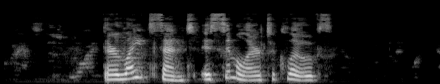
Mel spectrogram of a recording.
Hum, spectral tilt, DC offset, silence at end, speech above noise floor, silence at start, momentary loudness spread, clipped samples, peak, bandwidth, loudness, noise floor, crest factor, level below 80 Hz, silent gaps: none; -4 dB/octave; under 0.1%; 1.1 s; 50 dB; 0.8 s; 9 LU; under 0.1%; -2 dBFS; 11.5 kHz; -16 LUFS; -67 dBFS; 16 dB; -66 dBFS; none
